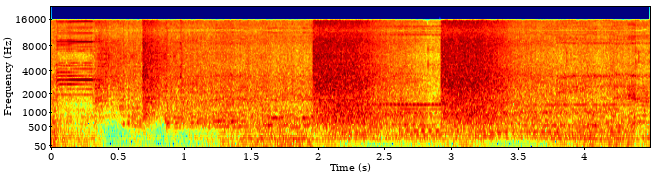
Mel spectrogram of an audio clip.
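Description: Shot-timer beep, then a single clatter as the shovel is dropped on the concrete floor, then two loud pistol shots about two and three seconds in, each with a long echo in the indoor range.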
